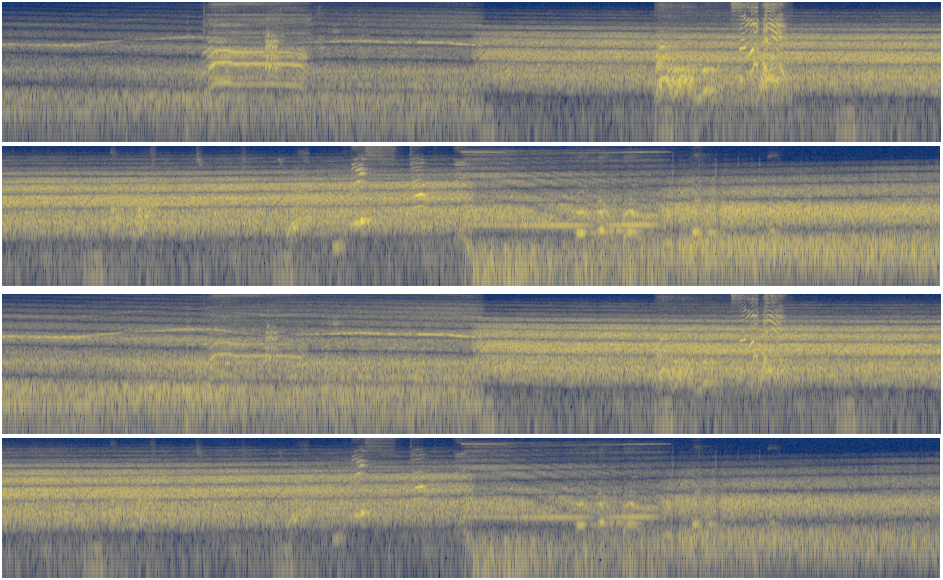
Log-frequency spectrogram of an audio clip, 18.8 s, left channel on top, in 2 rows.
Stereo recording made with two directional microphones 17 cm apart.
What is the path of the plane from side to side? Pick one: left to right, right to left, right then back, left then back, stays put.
right to left.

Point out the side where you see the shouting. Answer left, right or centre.
left.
